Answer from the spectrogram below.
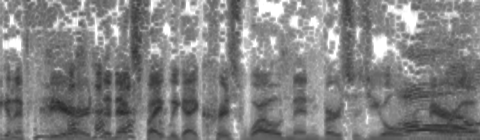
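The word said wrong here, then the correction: Weidman: You said his name wrong. – She will fight you. – I just. – Yoel? – No. – Wideman. – I don't care about Yoel Romero. You can say his name wrong. – Yeah. Wideman? Is that how you say it? – Yeah.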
